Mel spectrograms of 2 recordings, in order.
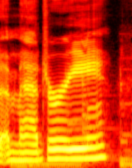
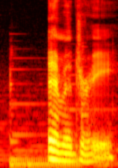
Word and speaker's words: imagery: lot of poetry before I used to pronounce this word imagerie and I played this with another friend I played this with a lot with different people and she looked at me and she's like it's imagery not imagery can you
